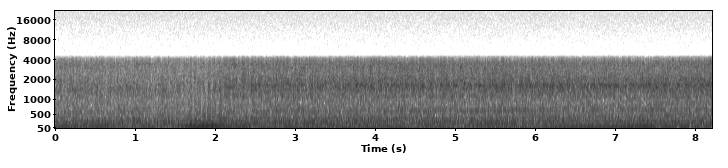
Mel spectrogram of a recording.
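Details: BMW E36 with M43 engine at idle: loose, uneven knocking about four beats a second over a low drone, internal engine knock.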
